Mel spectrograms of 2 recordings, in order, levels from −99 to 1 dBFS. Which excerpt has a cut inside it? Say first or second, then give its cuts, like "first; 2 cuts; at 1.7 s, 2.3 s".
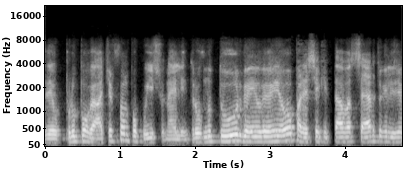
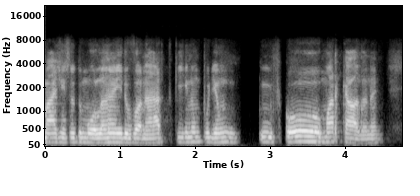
first; 2 cuts; at 2.1 s, 2.9 s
